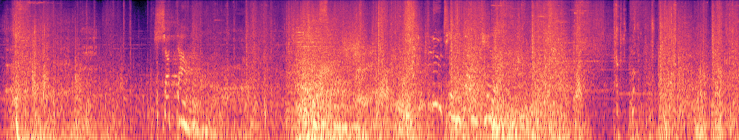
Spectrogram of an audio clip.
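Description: Game spell effects whoosh and hits clash in a fast battle.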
